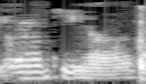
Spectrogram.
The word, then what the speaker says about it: Antioch: Reed as in R-I-E-D or? – No, it's R-E-E-D. – Okay, Reed Drive, got it. And then also Antioch, I can never pronounce that right. California. – Yeah, I'll say Antioch.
